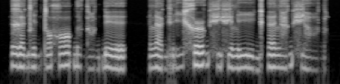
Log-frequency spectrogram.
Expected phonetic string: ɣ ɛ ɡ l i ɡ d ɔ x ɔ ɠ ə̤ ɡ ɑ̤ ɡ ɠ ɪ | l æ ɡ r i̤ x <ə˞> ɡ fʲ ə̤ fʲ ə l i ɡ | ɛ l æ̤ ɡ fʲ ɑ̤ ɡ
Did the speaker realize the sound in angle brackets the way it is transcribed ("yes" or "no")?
yes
